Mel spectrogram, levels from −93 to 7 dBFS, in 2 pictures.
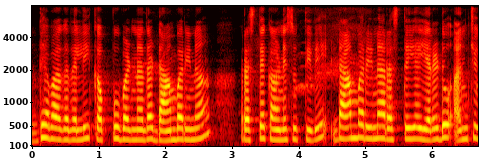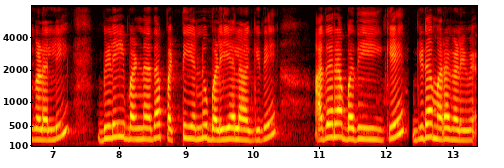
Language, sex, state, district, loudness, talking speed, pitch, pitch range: Kannada, female, Karnataka, Chamarajanagar, -25 LUFS, 80 wpm, 235 Hz, 220-260 Hz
